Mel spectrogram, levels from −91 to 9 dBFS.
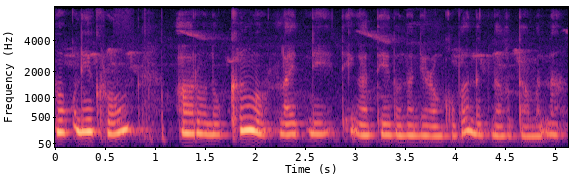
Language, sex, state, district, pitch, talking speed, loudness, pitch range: Garo, male, Meghalaya, South Garo Hills, 195 Hz, 130 wpm, -16 LUFS, 175-225 Hz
